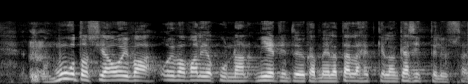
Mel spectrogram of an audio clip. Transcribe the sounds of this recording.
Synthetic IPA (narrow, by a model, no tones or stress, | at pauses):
muːt̪osjɑoiʋɑoiʋɑʋɑlijokunːɑnmiet̪int̪øjokɑmeilːæt̪ælːæhet̪kelːæoŋkæsit̪ːelysːæ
